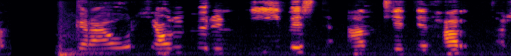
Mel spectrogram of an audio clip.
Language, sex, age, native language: Icelandic, female, 20-29, Icelandic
